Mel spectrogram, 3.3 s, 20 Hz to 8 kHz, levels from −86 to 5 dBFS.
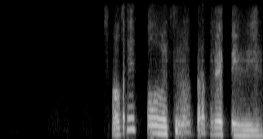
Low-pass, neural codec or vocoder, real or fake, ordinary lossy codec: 7.2 kHz; codec, 44.1 kHz, 0.9 kbps, DAC; fake; Opus, 16 kbps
